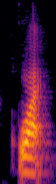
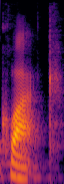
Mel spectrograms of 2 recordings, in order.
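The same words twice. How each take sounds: First: It is said imitating a duck's call. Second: It is said plainly, like an ordinary word. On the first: "you can make it more like quack" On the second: "in normal speech, you just say quack"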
